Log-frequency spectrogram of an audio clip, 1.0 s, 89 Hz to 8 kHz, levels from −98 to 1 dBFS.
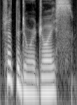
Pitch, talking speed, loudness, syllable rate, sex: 165 Hz, 235 wpm, -16 LUFS, 5.4 syllables/s, female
